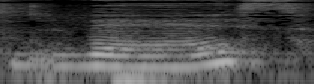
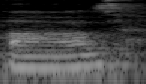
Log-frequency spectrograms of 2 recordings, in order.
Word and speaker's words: vase: But we did get a little glass vase or vase. How do you say it? Vase. Vase is American.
